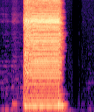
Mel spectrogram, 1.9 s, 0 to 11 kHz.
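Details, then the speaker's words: High-power transformer energized briefly on 110 V with loose, bent core laminations: loud harsh steady buzz under a second from the coil vibrating, nearly a short circuit; laminations must be clamped tight. "então aí deu para você ver que esse esse barulho de vibração é o barulho da bobina vibrando aqui"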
